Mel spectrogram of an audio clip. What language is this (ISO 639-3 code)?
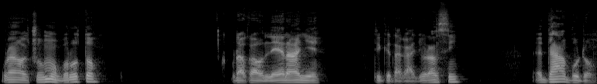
elm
